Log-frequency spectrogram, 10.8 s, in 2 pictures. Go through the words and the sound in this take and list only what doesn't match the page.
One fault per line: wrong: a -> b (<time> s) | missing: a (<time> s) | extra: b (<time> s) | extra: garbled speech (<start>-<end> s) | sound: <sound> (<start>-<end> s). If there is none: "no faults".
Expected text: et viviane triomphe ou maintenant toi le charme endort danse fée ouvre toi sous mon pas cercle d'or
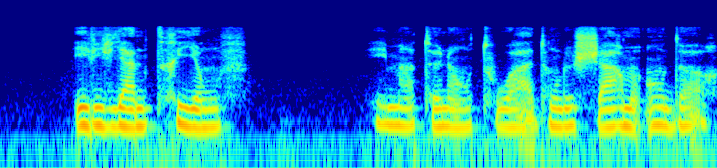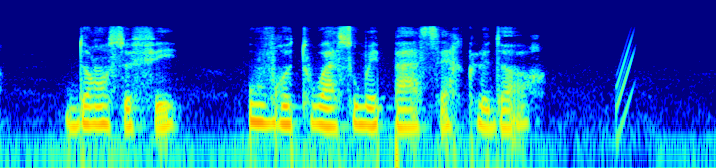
wrong: ou -> et (2.8 s)
extra: dont (4.0 s)
wrong: mon -> mes (8.1 s)
sound: chirp (10.0-10.2 s)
